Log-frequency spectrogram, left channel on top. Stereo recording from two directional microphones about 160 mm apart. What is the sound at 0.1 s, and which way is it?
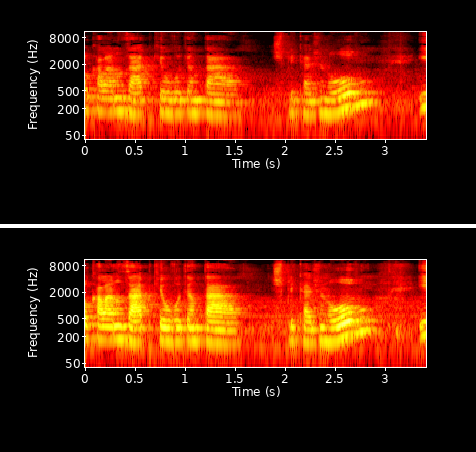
A woman's voice, 10° left (ahead or behind).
